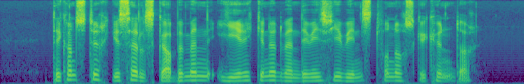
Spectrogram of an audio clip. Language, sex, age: Norwegian, male, 31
